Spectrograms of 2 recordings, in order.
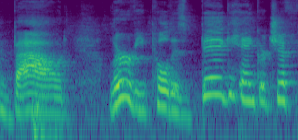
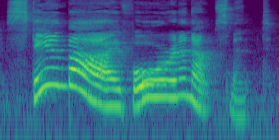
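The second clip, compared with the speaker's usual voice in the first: higher, louder, slow announcer call; booming loudspeaker; 8 semitones higher, 6 dB louder, slower than usual. A narrator's reading. Announcer calling the fair crowd to attention, booming. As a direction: command the whole grandstand. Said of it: "boomed the voice of the loudspeaker".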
